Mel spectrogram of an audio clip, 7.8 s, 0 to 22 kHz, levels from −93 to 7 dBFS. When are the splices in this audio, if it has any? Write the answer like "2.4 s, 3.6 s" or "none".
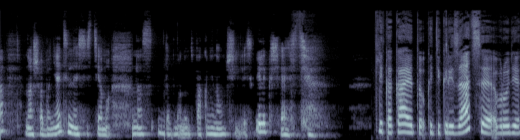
2.0 s, 2.5 s, 3.1 s, 3.8 s, 5.6 s, 6.4 s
